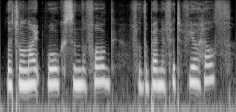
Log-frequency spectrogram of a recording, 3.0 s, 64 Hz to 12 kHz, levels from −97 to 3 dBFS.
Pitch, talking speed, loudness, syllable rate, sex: 240 Hz, 245 wpm, -16 LUFS, 5.8 syllables/s, female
